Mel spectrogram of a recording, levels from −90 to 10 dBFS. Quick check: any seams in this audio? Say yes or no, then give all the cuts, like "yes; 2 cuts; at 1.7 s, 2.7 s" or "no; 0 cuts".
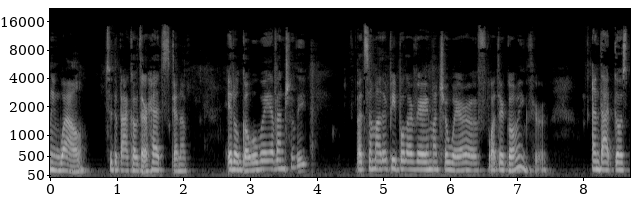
no; 0 cuts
